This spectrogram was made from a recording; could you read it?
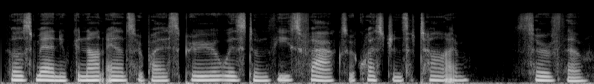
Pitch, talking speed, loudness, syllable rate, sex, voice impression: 185 Hz, 170 wpm, -17 LUFS, 4.8 syllables/s, female, feminine, very adult-like, dark, very calm, slightly unique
